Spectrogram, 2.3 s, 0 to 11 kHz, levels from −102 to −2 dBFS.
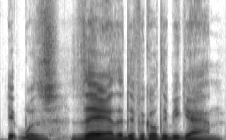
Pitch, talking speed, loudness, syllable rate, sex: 105 Hz, 160 wpm, -18 LUFS, 5.7 syllables/s, male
